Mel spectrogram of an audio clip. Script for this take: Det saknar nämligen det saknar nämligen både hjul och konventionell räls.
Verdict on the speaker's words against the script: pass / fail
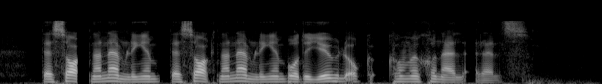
pass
